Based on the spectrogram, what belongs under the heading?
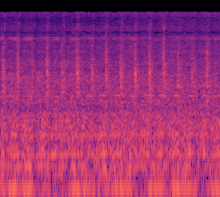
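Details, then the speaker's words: GMC engine with excessive noise, louder on one side: quick steady ticking from a stuck hydraulic valve lifter sitting lower than others. "ഇതിന്റെ engine നോയ്സിന് വരാൻ main ആയിട്ടുള്ള കാര്യം എന്ന് പറഞ്ഞാൽ ഈ ഒരു സാധനമാണ് ഇത് വാൾ ലിഫ്റ്റർ ആണ്"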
